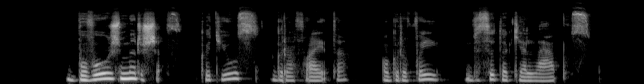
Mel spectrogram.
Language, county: Lithuanian, Vilnius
